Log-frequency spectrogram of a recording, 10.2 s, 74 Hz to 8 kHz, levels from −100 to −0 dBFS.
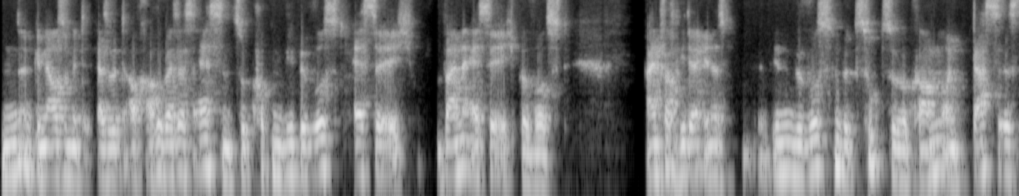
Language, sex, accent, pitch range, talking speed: German, male, German, 115-145 Hz, 170 wpm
